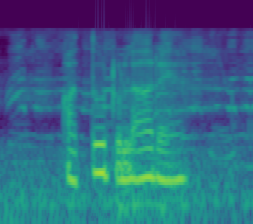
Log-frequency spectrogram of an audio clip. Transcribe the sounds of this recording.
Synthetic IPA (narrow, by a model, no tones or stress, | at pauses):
at̪uʈulaɾɛ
